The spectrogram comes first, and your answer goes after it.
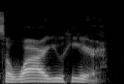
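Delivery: play-acted contemptuous, belittling, demeaning and derogatory tone. Retelling what an interviewer asked: imitating a derogatory tone. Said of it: "In the most derogatory way possible".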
